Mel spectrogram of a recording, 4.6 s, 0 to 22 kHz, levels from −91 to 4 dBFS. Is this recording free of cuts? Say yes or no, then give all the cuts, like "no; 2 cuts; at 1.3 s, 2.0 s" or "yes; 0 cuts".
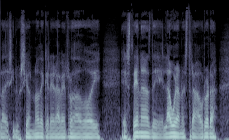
yes; 0 cuts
